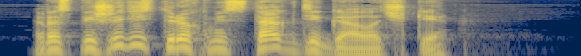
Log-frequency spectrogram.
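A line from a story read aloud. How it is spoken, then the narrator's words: Falsely polite woman. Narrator (Russian): искусственно любезным голосом произнесла женщина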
